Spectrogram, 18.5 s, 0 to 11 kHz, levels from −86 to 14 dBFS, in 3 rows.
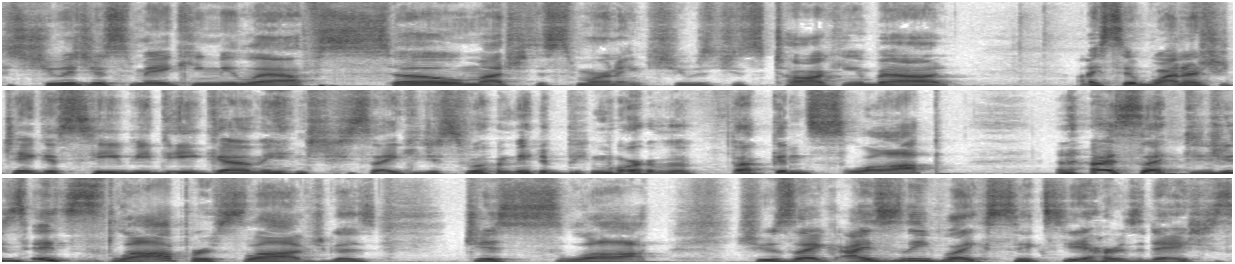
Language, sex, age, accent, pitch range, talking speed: English, male, 30-49, American, 120-170 Hz, 205 wpm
